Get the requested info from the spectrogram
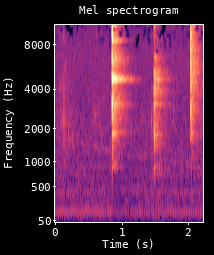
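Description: A metal spoon clinking against a ceramic bowl twice while scooping: a loud clink with a brief ring a little under a second in, then a fainter one about half a second later, over a low steady hum.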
